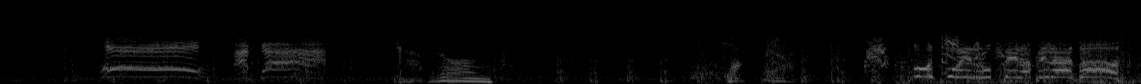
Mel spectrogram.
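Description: A man shouts angrily in the distance.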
